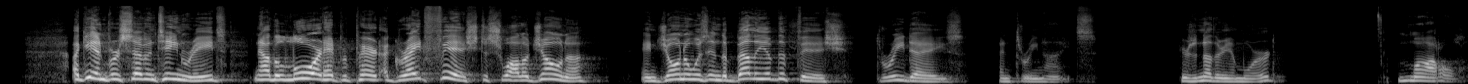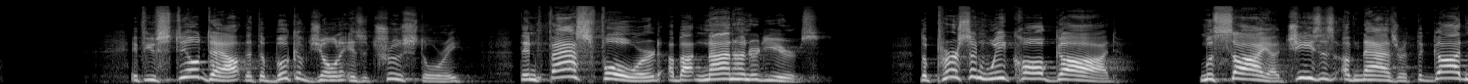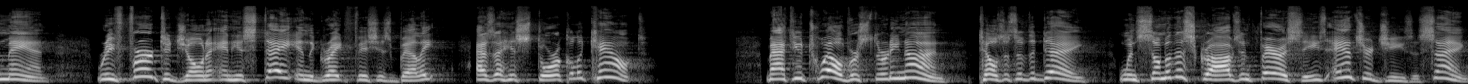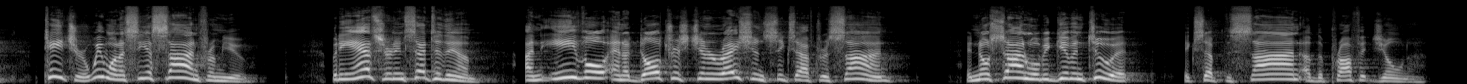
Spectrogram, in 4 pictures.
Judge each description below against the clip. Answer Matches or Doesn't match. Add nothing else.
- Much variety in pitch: Matches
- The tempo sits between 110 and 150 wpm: Matches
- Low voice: Doesn't match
